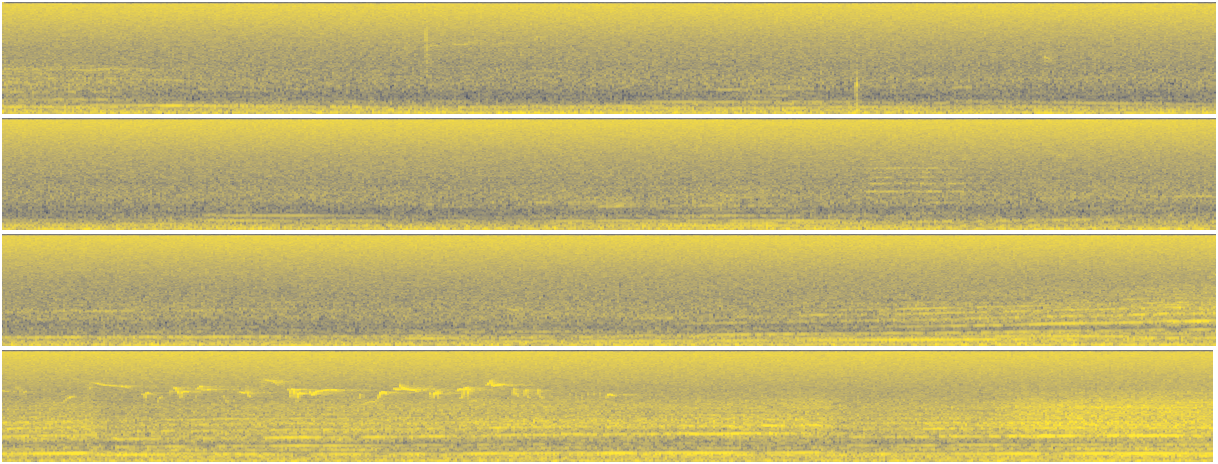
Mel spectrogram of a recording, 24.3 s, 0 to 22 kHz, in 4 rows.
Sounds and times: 14.7s classic superbikes 24.2s

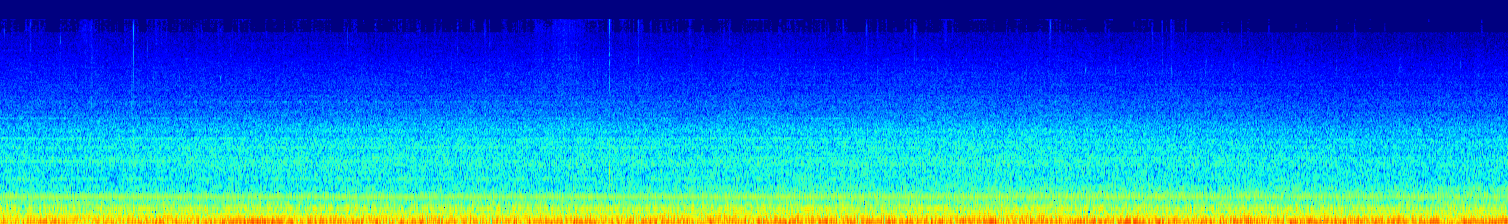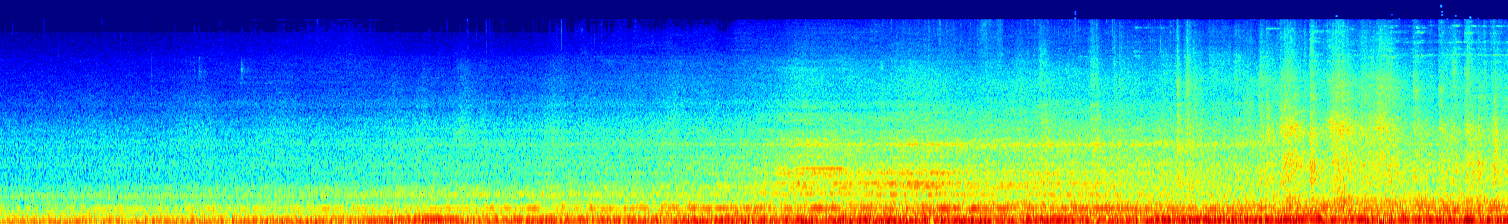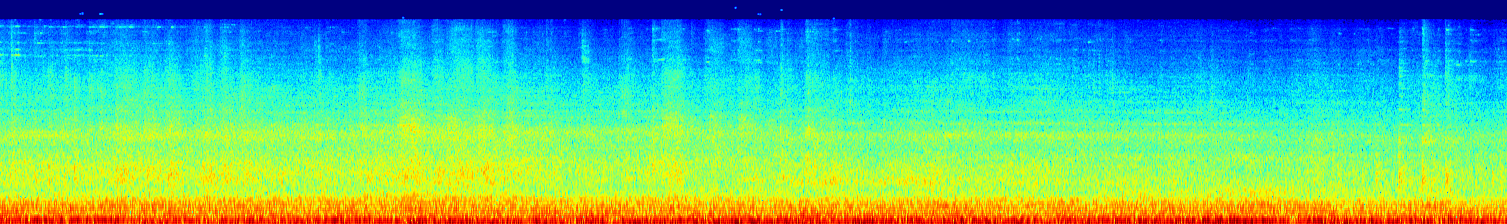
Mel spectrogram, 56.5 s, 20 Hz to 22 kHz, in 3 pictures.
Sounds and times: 15.4s freight train passes 56.5s

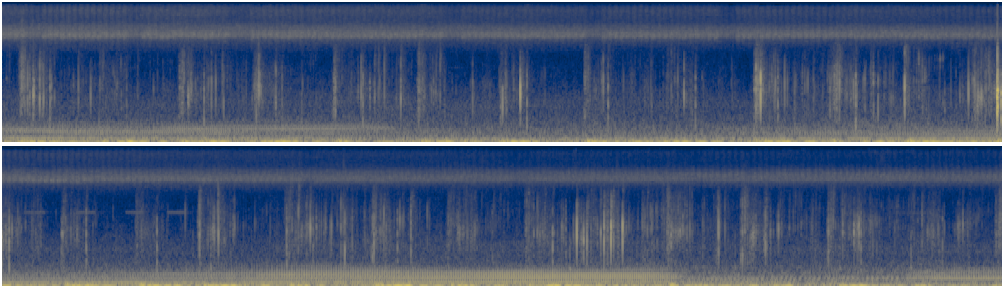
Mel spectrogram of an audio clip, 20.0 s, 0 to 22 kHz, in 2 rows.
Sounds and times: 0.0s crickets 20.0s
9.8s nightbird 12.1s

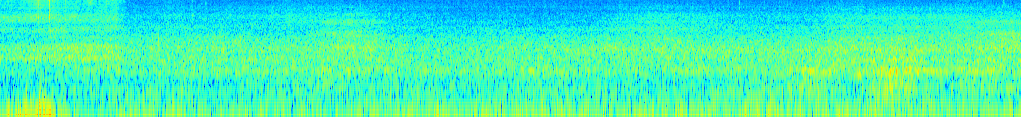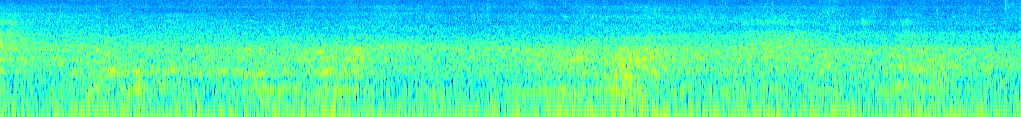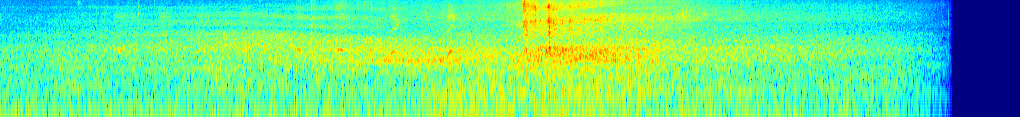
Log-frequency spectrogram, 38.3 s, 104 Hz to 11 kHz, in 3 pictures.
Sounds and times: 0.0s passing cars 37.4s
0.0s wind motions 37.4s
26.9s crows who make sounds in trees 31.4s

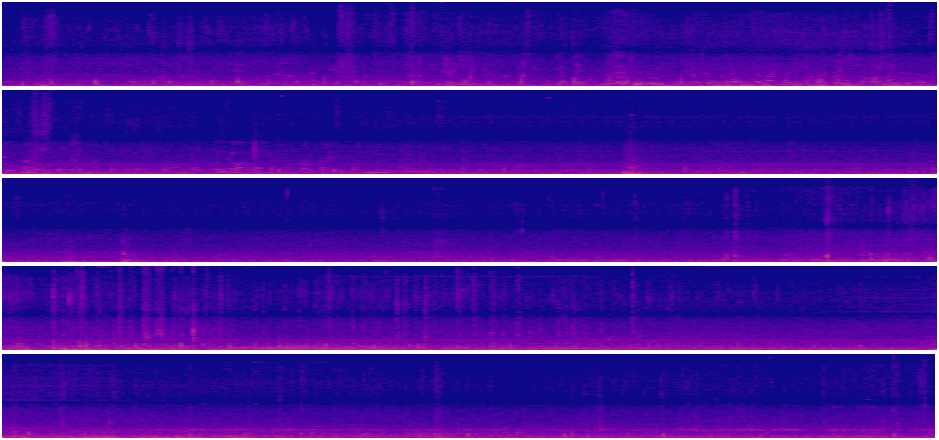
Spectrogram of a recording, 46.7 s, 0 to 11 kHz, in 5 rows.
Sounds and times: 0.0s traffic 46.7s
0.0s trains crossing 46.7s
0.9s people conversation 14.8s

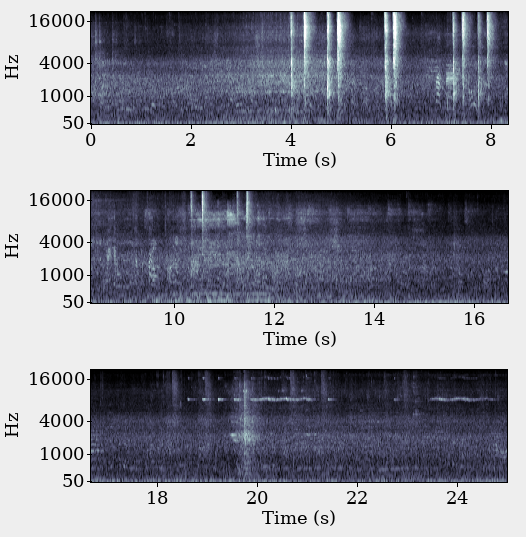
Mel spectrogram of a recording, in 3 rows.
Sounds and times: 0.0s Traffic Sound 25.0s
0.0s Walking on the street 25.0s

